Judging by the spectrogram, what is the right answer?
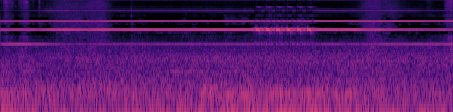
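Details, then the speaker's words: Fisher F-Pulse pinpointer air test with no obstacle between coin and probe: quick, evenly spaced high beeps while the probe is still well short of the coin; at this distance it cannot locate the object, giving a wide, imprecise contact field. "Donc ça c'est le champ de contact que nous avons avec le F-Pulse, sachant qu'il a été positionné ici. Donc c'est-à-dire qu'en fait le F-Pulse, à cette distance-là, eh bien, en fait finalement il ne sait pas où se trouve l'objet."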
